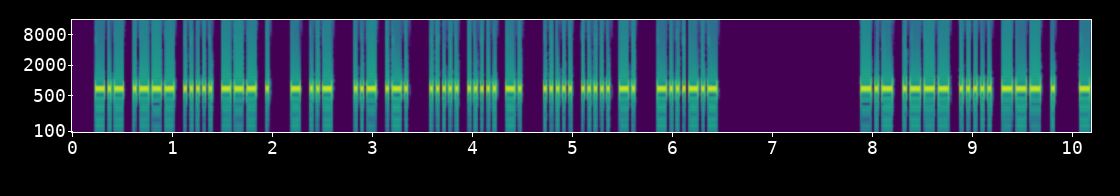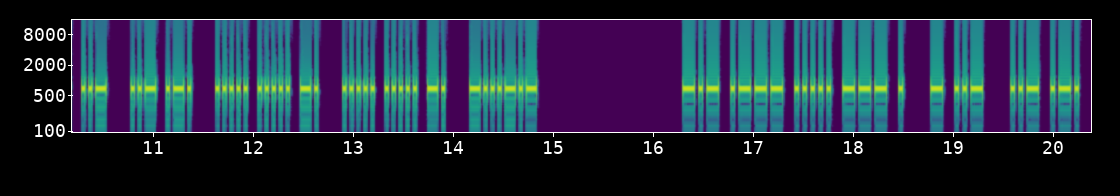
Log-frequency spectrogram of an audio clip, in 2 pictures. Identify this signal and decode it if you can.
Morse code, heard as a keyed tone, about 33 wpm, 700 Hz. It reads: KJ5OE TU UR 55N 55N <BK> KJ5OE TU UR 55N 55N <BK> KJ5OE TU UR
